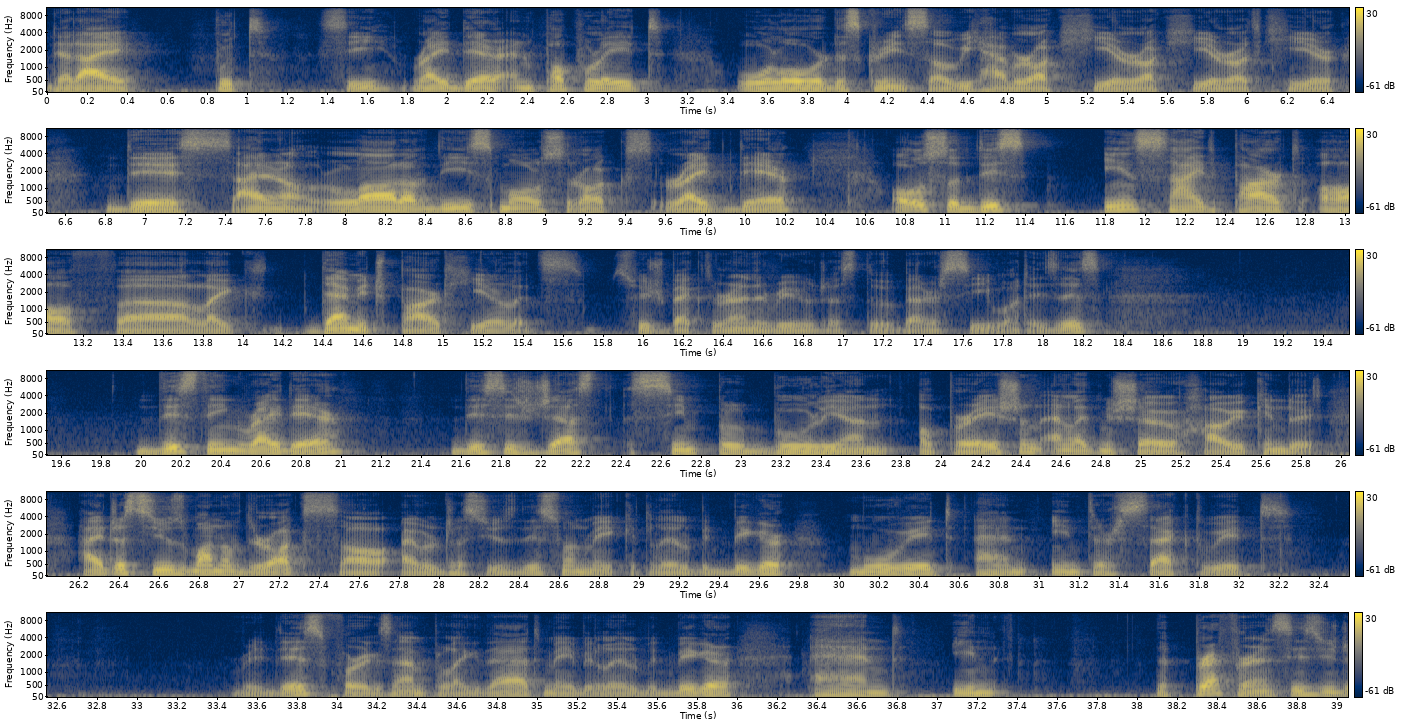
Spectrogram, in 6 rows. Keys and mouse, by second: 4.1 click, 8.4 shift+click, 8.6 shift+middle click, 10.9 middle click, 11.5 click, 11.7 middle click, 12.3 shift+click, 14.0 click, 14.5 middle click, 14.8 middle click, 25.4 middle click, 25.9 shift+middle click, 28.0 s, 29.4 g, 30.4 click, 31.0 g, 31.9 click, 32.7 g, 33.9 click, 34.1 middle click, 34.6 s, 35.7 click, 35.8 middle click, 36.3 shift+click, 37.5-38.5 drag.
